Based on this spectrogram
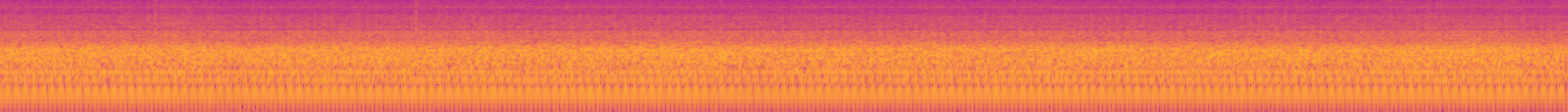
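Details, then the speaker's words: Craftsman six-horsepower front-drive self-propelled push mower after new pull rope, spark plug, air filter, belt refit and lubed self-propel cable: constant, even single-cylinder drone, no surging, sputter or knock; runs healthy, self-propel works as designed. "for the most part it was good considering the condition of the mower the self repel works as designed"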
